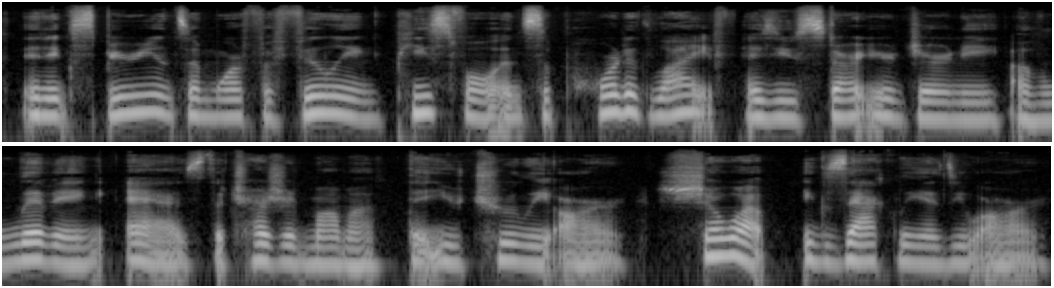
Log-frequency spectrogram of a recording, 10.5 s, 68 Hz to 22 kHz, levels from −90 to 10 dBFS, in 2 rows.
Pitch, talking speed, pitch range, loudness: 195 Hz, 170 wpm, 175-210 Hz, -24 LUFS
